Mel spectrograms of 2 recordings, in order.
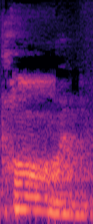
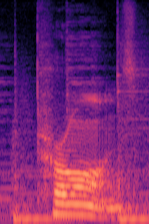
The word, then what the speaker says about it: prawns: Yeah, I'd like 5 kilos of porn. Son, I think you're in the wrong shop. In this situation, Pronunciation Panda wanted to say prawns, not porn, which is short for pornography.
